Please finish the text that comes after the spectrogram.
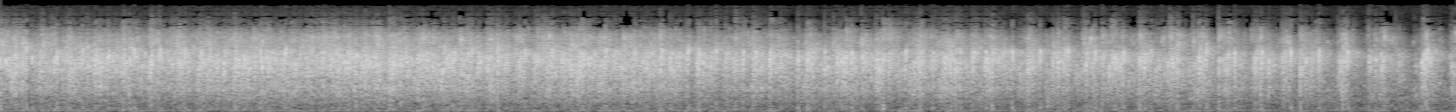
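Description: Sustained applause from an audience, a dense steady patter of many hands clapping at an even loudness for about fourteen seconds, thinning slightly at the very end, with no voices.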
